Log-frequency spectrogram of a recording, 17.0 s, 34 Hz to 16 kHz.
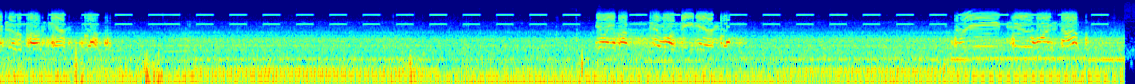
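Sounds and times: short electronic beeps: 0.0 - 16.7
motorcycle engine rumble: 0.0 - 17.0
wind: 0.0 - 17.0.

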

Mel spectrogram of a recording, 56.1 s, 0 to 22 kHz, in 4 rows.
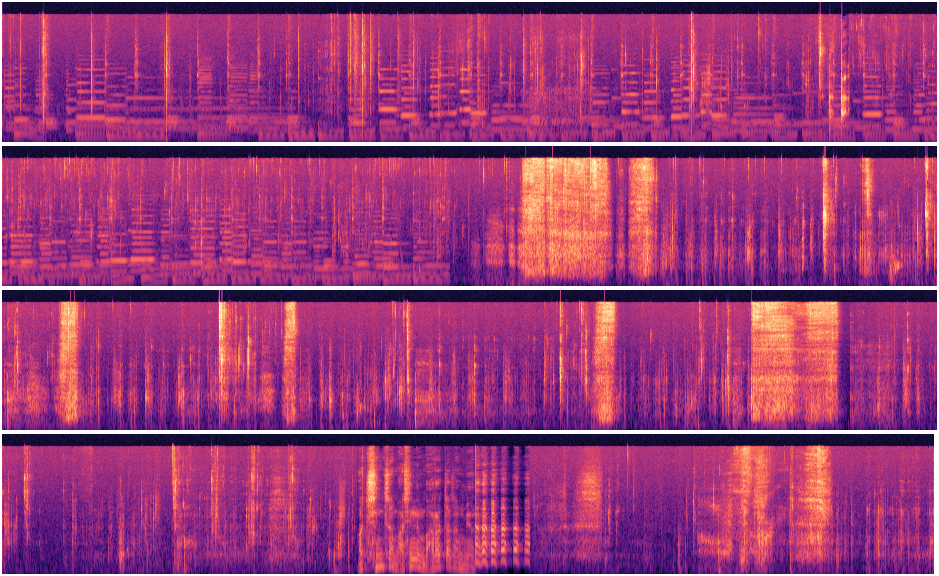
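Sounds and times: background music: 0.0 - 20.8
chewing and mouth smacks: 0.0 - 47.4, 50.1 - 56.0
loud slurping of noodles: 21.2 - 24.0, 28.2 - 29.3, 36.8 - 37.4, 39.0 - 40.7, 52.5 - 54.6.

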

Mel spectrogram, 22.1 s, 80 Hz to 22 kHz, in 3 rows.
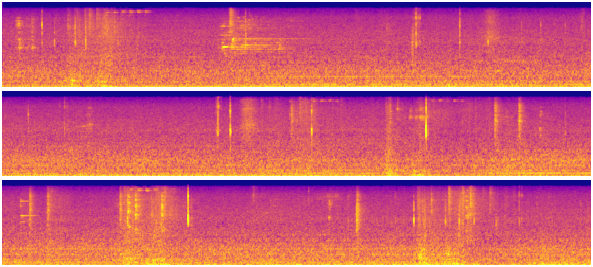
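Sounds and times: bodywork clicks and rattles: 0.0 - 1.9, 10.0 - 17.2, 18.7 - 21.4
bus engine and road rumble: 0.0 - 22.0.

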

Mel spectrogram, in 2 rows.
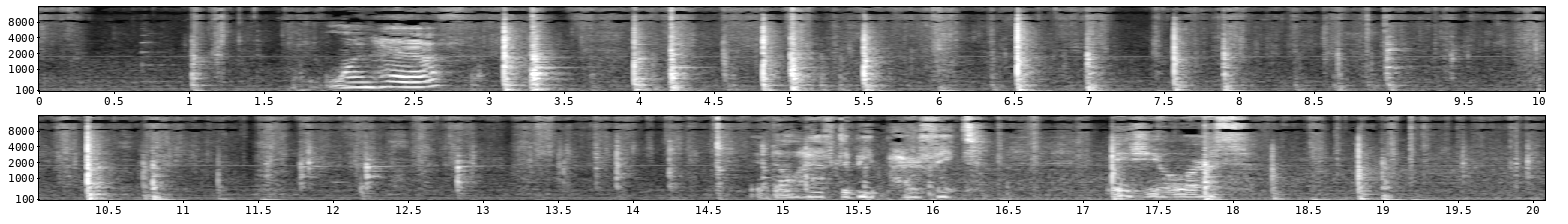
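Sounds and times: hands patting meat: 2.9 - 20.0.

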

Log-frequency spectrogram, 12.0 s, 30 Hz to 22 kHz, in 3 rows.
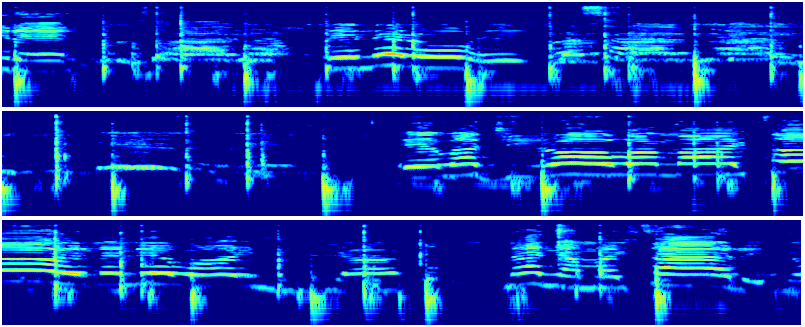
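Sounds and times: children singing: 0.0 - 10.0.

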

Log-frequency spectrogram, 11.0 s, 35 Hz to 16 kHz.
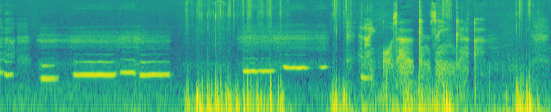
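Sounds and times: woman softly humming: 0.0 - 3.5, 4.8 - 6.7.

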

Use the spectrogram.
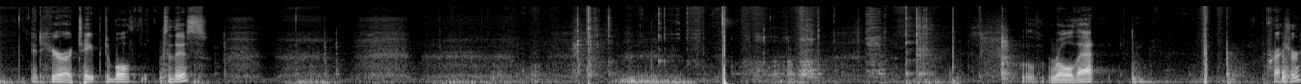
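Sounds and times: tape rubbing and scraping: 6.5 - 9.1.

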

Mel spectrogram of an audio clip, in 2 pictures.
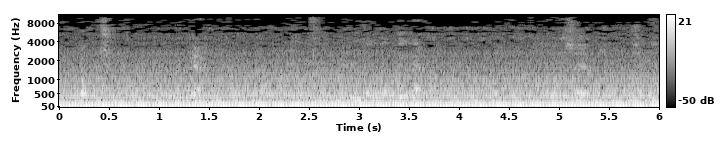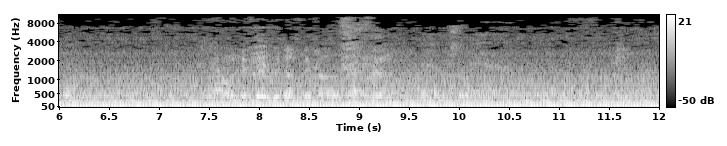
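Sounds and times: bus diesel engine idling: 0.0 - 12.0.

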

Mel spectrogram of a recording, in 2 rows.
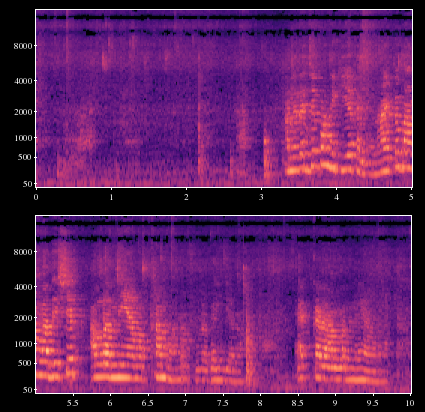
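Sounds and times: plastic spatula stirring: 0.0 - 1.4, 2.1 - 3.4
food sizzling in frying pan: 0.0 - 10.0.

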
